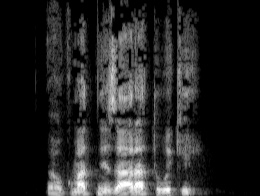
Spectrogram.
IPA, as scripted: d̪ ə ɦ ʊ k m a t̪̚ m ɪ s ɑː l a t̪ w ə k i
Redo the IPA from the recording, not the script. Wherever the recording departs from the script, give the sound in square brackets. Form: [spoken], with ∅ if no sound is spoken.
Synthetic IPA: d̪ ə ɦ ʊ k m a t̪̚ [n] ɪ [z] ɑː [ɾ] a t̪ w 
